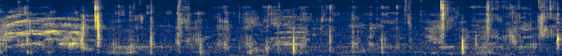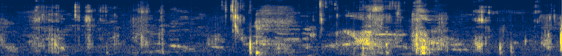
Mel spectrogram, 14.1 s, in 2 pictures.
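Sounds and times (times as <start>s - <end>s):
person chewing food: 0.0s - 14.0s
wet mouth clicks and smacks: 1.1s - 2.8s.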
